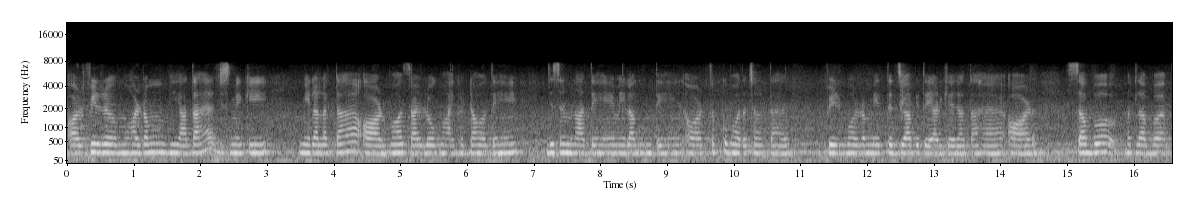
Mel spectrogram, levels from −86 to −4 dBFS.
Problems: constant background noise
